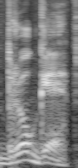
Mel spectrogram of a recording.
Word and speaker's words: Brugge: Rzeczywiście, bo nie zauważyłem, że tu jest U, więc Brugge w takim razie.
